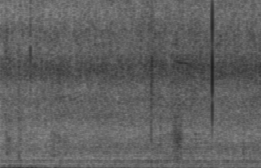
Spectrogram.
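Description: A swarm of bees buzzes inside an Adirondack chair, a close, continuous humming drone with a few brief louder passes of individual insects, no talking.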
